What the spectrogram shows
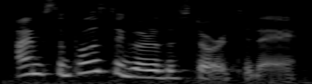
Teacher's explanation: connecting to the sound in to so supposed to slowly but in fast speech we connect the T and the D sounds together to make supposed to I'm supposed to go to the store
